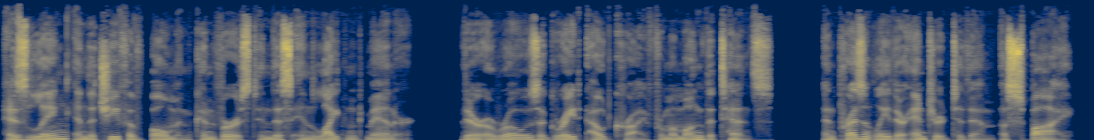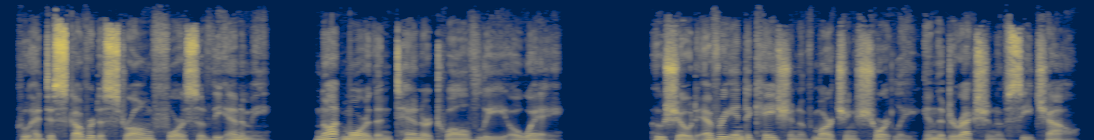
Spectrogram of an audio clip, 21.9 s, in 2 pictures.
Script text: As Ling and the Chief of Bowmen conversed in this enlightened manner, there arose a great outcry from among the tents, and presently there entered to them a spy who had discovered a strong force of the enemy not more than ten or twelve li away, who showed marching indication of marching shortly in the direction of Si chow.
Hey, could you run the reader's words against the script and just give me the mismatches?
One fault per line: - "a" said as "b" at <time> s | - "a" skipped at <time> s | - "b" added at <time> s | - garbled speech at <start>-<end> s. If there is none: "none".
- "marching" said as "every" at 17.9 s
